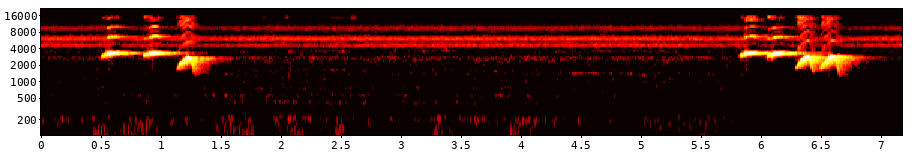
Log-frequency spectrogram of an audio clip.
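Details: Competition sooty-headed bulbul from Bogor, caged, delivers a sweet whistled phrase, two even notes then falling slurs, heard twice about five seconds apart with quiet pauses and low background hum.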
